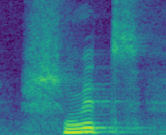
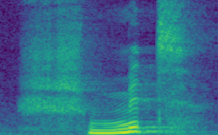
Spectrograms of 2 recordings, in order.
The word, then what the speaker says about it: Schmidt: hat interessanterweise verschiedene schreibweisen es gibt schmidt mit dt schmidt mit tt und schmidt mit nur mit de sowie mein nachname der wird nämlich nur mit dem gesprochen sie werden aber alle gleich ausgesprochen sie sind also homophon und wenn man diese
